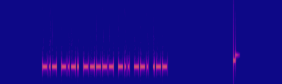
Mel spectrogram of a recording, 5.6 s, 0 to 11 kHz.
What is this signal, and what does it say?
Morse code, heard as a keyed tone, about 38 wpm, 700 Hz. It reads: KC0DGW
